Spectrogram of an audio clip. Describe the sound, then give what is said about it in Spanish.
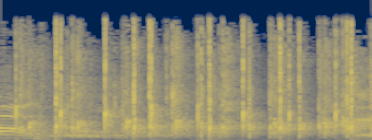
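A burst of crowd applause at the Latina Estéreo radio station, dense clapping that stays loud throughout, with voices calling out and talking over it. “Un aplauso muy fuerte para todos.”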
